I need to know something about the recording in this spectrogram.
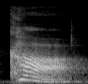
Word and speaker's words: car: letter R for example car you don't simply say car because the letter R a silent the rule is any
